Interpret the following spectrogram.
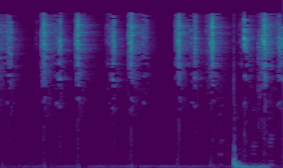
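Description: Hair-cutting scissors snipping in a quick run, about five snips a second. Near the end a deep electronic bass beat comes in.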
